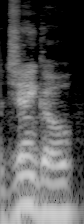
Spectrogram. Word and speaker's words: Django: This track has happened to be named Django. Or Django, because the D is silent.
